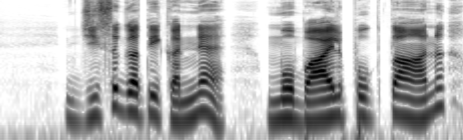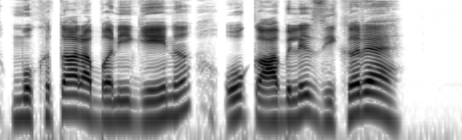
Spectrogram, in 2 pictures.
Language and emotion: Dogri, surprised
